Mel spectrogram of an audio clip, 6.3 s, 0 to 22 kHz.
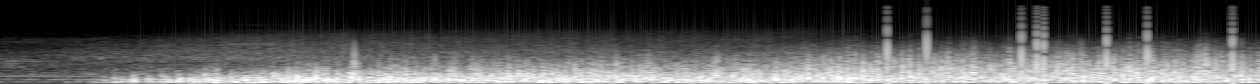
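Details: Mytec fan after disassembly and repair (motor shaft had slid forward, blades barely turned), tested on series 75 W bulb then direct mains: spins up within a second to steady, even airflow, no hum, rattle or scraping; running healthy.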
